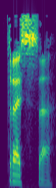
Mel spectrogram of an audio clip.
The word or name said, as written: Tressa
